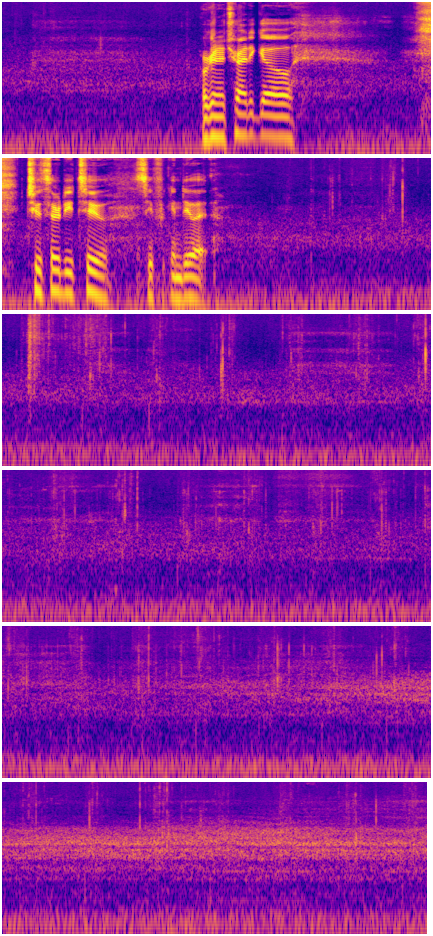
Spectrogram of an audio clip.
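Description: Footsteps tread steadily on wet pavement outdoors.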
